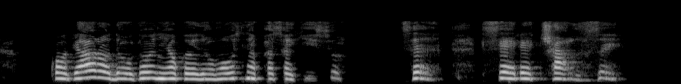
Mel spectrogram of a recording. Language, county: Lithuanian, Vilnius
